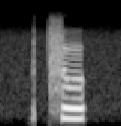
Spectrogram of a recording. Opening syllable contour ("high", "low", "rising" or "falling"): high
